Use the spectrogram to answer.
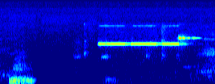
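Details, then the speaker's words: iCare HOME tonometer measuring intraocular pressure at home for glaucoma monitoring: a soft thump, then short high beeps, each beep recording one measurement of six; the patient feels no sensation. "each of the little little beeps you can hear is it recording the measurement so once you've got five measurements and i'll just hold it there"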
